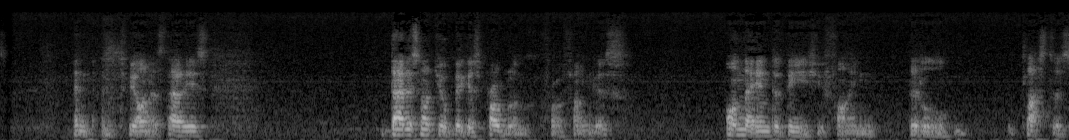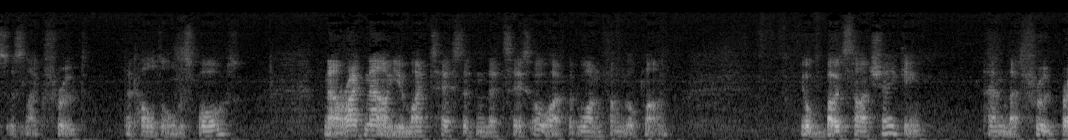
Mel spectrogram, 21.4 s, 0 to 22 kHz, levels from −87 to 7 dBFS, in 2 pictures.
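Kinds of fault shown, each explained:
No technical fault can be heard anywhere in the clip. There is nothing to list under any kind.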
